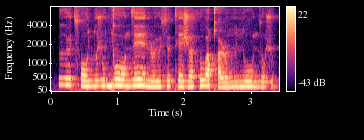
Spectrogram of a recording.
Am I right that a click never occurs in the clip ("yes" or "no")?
yes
